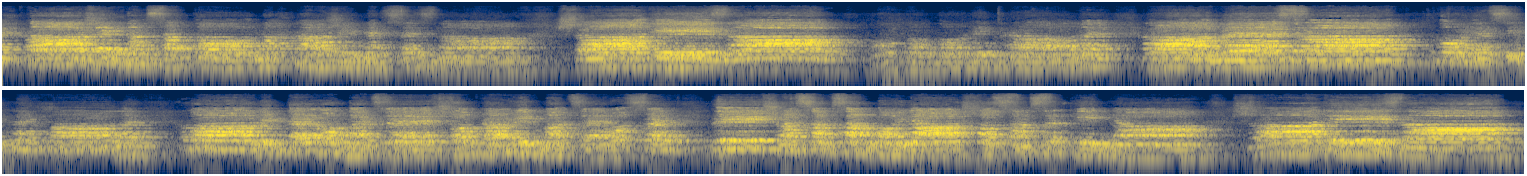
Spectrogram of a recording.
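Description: Mixed choir of women's and men's voices singing a cappella, in phrases of a few seconds that swell louder and dip briefly between them.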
